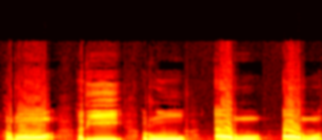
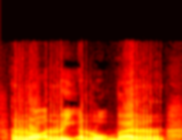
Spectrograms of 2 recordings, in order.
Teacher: Jadi getarannya dia sedikit saja, samar, tapi tetap walaupun sedikit tetap tegas, lugas dan jelas. Bukan berarti getarannya hilang. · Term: takrir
